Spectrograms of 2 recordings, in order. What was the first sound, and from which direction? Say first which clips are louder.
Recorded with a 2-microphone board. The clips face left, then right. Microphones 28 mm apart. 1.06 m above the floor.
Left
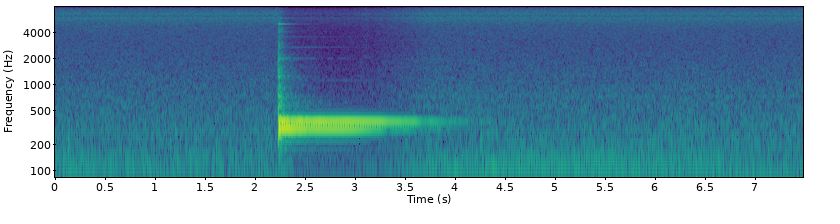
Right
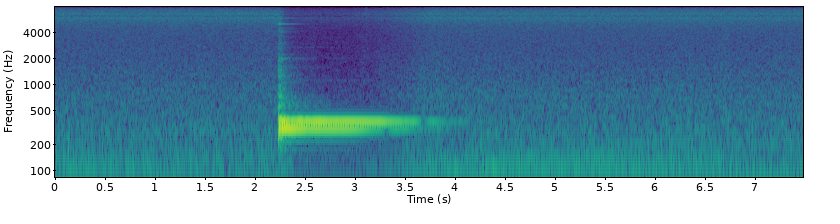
A ringtone: left 1 dB; 60° left (ahead or behind).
